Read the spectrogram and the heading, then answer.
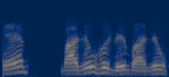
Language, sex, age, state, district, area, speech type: Bodo, male, 60+, Assam, Kokrajhar, rural, conversation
